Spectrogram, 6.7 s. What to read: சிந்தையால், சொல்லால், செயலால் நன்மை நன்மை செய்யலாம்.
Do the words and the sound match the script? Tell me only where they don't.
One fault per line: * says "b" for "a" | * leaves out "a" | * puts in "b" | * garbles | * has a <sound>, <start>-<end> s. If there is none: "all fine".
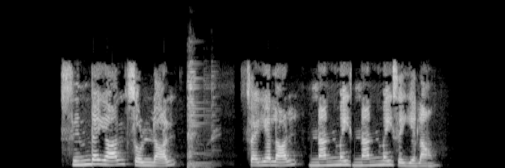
* has a thud, 2.5-3.0 s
